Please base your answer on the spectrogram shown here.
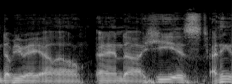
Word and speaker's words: Wall: Last name is pronounced a little bit differently because he's Canadian. So the way it was said, it was like whale or something like that. Sure. But it's Coulter and then Wall, and he is.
